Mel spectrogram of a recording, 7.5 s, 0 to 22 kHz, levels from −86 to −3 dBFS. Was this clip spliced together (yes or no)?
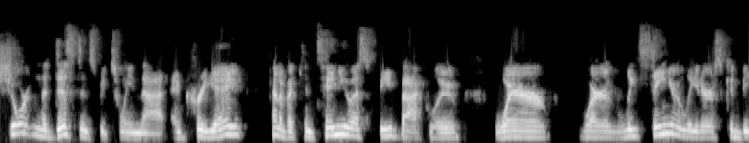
no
